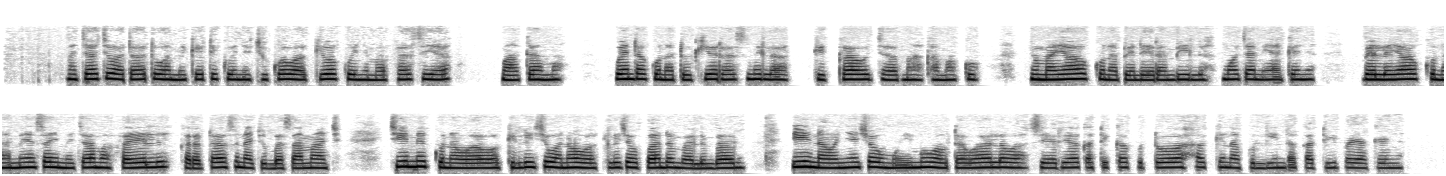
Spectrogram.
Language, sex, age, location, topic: Swahili, female, 25-35, Nakuru, government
